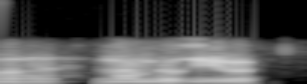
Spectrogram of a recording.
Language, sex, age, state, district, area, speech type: Assamese, male, 30-45, Assam, Majuli, urban, conversation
